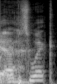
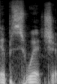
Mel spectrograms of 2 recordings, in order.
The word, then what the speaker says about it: Ipswich: or how to pronounce Ipswich or Ipswick. So I was just, looking it up, and it's actually Ipswich, according to Wikipedia.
